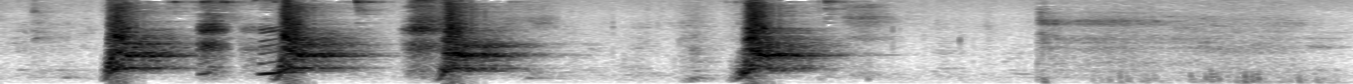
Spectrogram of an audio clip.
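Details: Pet corgi barking at a balloon shaped like a corgi: four loud, sharp barks in quick irregular succession, then a quieter rustling stretch to the end.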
